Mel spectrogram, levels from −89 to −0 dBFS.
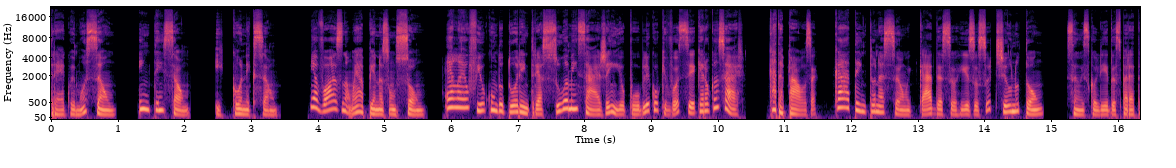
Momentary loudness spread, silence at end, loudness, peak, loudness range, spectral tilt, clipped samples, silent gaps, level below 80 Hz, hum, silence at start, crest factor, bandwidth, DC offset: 8 LU; 0 s; -23 LUFS; -6 dBFS; 2 LU; -4.5 dB/octave; under 0.1%; 0.97-1.30 s, 2.09-2.46 s, 3.45-3.85 s, 5.64-5.87 s, 10.42-10.74 s, 14.88-15.24 s; -52 dBFS; none; 0 s; 18 dB; over 20 kHz; under 0.1%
